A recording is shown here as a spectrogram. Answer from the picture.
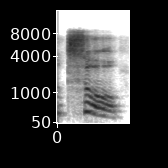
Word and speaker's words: Zoo: pensar num exemplo aqui o tso que é zoológico né a gente geralmente abrevia tso z o o t Então como tem dois os né o aí se falar pronunciado aquele esticadinho também como se fossem mais né ã Outro exemplo é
